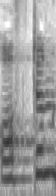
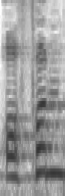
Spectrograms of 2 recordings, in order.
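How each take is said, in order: First: The t sound in the middle is pronounced. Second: The t sound in the middle is silent. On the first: This is the British way of saying it. "British pronunciation में इसको ऑफ्टन कहा जाता है" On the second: Many people commonly say it this way. "इसे अक्सर लोग ऑफन भी pronounce करते हैं"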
